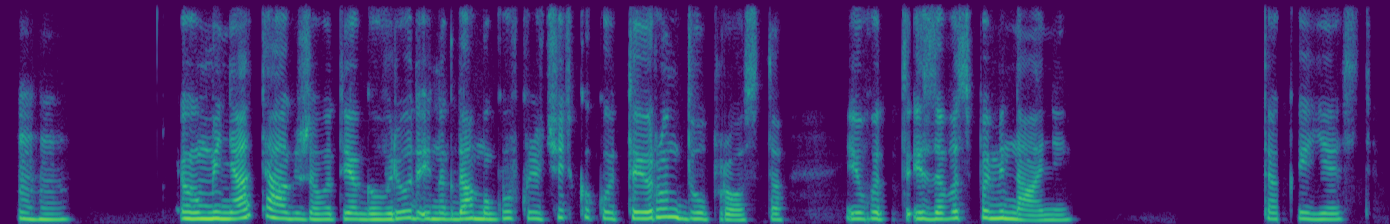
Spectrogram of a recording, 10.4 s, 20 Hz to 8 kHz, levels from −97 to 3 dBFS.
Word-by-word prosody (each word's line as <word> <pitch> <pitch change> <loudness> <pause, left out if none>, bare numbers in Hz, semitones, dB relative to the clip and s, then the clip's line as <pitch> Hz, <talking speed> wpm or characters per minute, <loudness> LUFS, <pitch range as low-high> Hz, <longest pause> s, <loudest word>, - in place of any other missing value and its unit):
Мгм. 205 -2 -1 0.8
И - - +5
у 225 -1 +7
меня 225 +3 +6
так 240 -7 +1
же. 205 0 -1
Вот 200 +1 -4
я 210 -1 +2
говорю, 200 +4 +2
д 205 -3 +1
иногда 215 +1 +2
могу 215 +1 +1
включить 230 +2 -6
какую-то 235 -4 -4
ерунду 235 -3 +3
просто, 195 0 -5 0.4
и 215 - -2
вот 220 -1 -2 0.2
из-за 220 -1 +2
воспоминаний. 215 -6 0 1.4
Так 215 -3 -6
и 225 - -3
есть. 205 0 -5
215 Hz, 130 wpm, -25 LUFS, 200-230 Hz, 1.4 s, у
